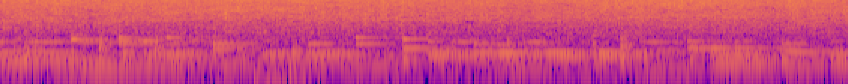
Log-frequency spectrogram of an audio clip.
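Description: Boiled potatoes, peas and fried onion sizzling in hot oil in a nonstick frying pan while a spatula stirs and mashes them, under background music of held notes.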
